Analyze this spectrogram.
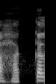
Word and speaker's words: Haeckel: देखिए हिंदी में लिखने में हैकल तो आसान होगा, इंग्लिश में स्पेलिंग गड़बड़ाता है, तो हैकल की स्पेलिंग देखिए क्या होगा, HAECKEL, हैक्केल। 1865 में हैक्केल नामक वैज्ञानिक ने जो है लवक या प्लास्टिड की खोज की थी।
